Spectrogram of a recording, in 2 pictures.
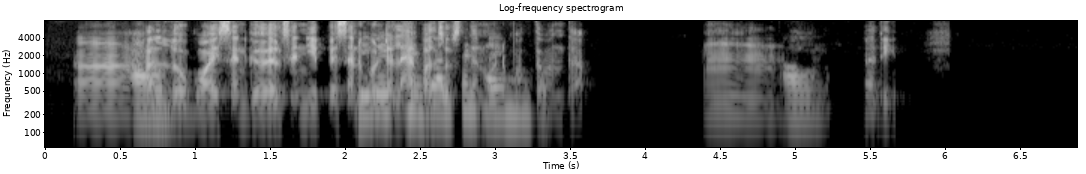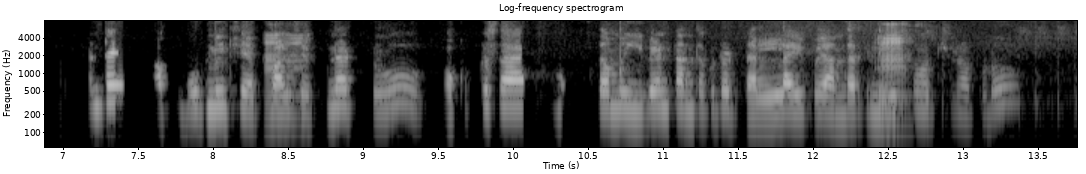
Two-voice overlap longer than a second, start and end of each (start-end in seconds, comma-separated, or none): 2.1-3.4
